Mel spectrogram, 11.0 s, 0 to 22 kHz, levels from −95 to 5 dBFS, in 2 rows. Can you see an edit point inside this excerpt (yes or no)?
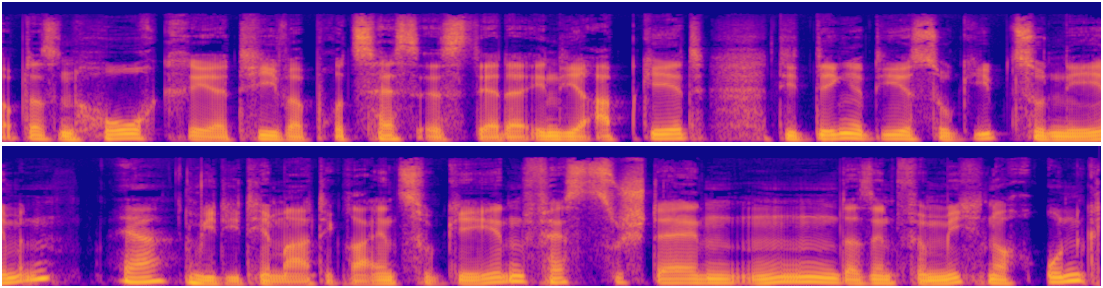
yes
